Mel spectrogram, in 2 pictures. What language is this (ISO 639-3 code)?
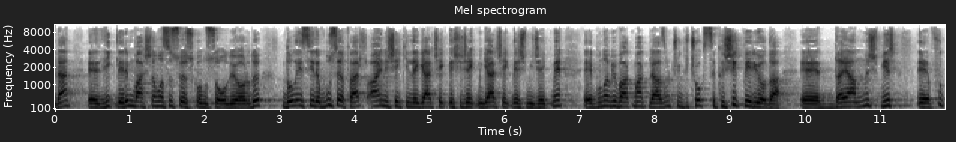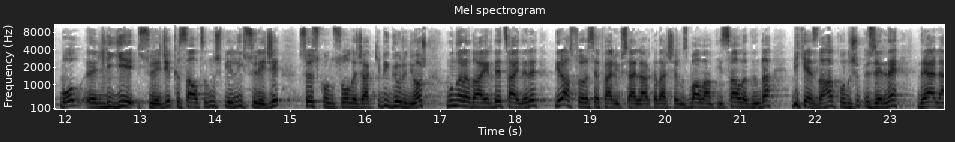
tur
